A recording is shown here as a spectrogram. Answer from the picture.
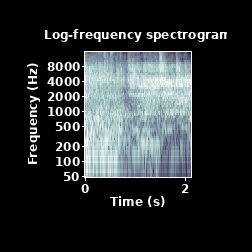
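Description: Loud, dense music that cuts in abruptly just before, with a noisy wash over it.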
